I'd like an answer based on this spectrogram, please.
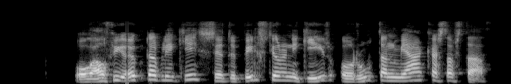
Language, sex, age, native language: Icelandic, male, 50-59, Icelandic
